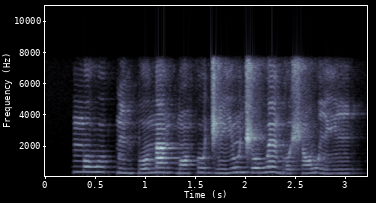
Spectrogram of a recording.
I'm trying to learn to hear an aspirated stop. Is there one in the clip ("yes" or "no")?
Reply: no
